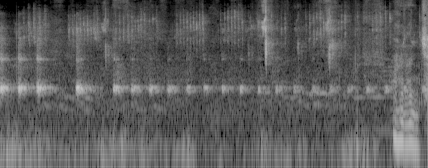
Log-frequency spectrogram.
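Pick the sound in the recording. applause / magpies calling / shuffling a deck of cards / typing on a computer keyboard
magpies calling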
